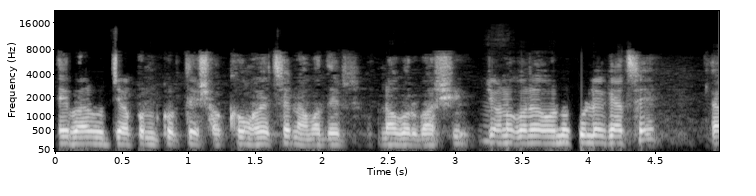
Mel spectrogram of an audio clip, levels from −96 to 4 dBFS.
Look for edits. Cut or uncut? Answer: cut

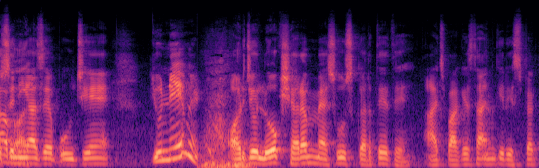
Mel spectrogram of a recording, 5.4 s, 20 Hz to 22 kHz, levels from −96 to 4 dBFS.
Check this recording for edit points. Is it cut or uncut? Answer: cut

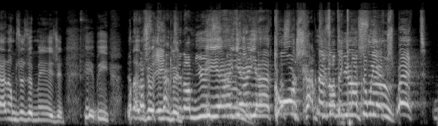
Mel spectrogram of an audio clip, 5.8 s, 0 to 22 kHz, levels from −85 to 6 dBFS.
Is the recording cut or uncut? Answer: uncut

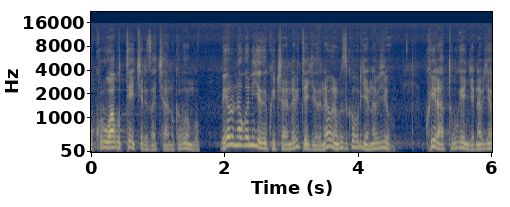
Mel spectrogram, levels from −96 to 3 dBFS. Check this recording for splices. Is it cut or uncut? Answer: cut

